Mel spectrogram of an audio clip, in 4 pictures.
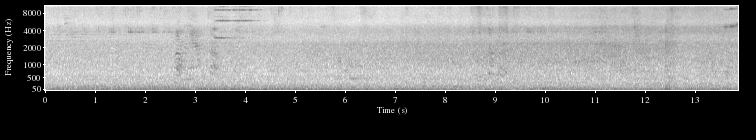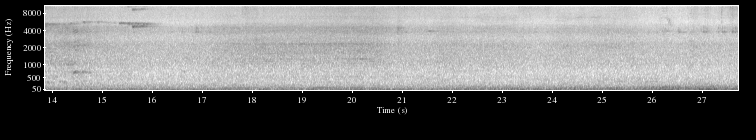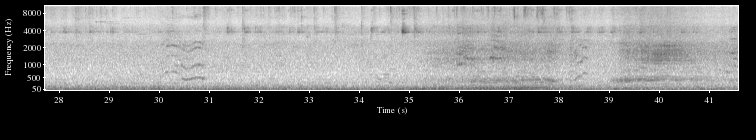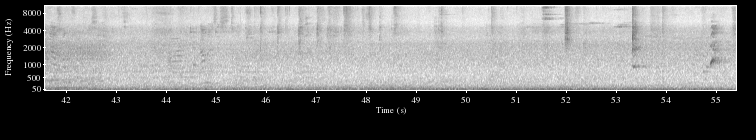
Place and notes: XingYa Park, Taipei City - in the Park
Holiday in the Park, Sitting in the park, Traffic Sound, Birds sound, Children and parents playing badminton
Please turn up the volume a little. Binaural recordings, Sony PCM D100+ Soundman OKM II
